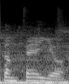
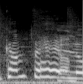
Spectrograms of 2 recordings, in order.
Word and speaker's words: Campello: vedere cosa c'è qua Ah hai detto Campeio non Oh no è vero Campello Campello No vabbè cioè per che Spagna alle 2 l e si leggono la i si legge come se fosse una i quindi castello di Campeio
